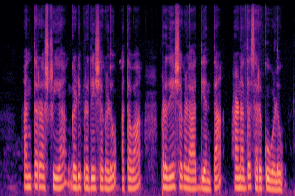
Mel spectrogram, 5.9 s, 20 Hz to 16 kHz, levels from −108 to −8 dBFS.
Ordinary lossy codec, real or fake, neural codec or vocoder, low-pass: none; real; none; 14.4 kHz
